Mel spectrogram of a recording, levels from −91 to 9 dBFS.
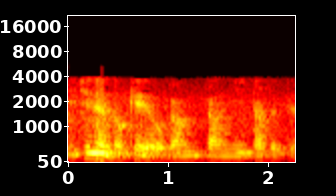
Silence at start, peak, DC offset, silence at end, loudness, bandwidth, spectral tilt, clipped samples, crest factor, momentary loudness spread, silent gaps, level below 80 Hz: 0 s; 0 dBFS; under 0.1%; 0 s; -16 LUFS; 4 kHz; -9.5 dB/octave; under 0.1%; 16 dB; 13 LU; none; -54 dBFS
